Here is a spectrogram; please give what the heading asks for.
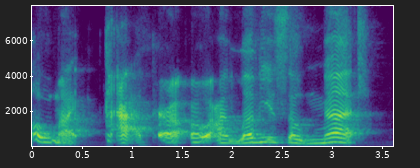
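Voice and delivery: high, very slow, stretched-out, uptight, prissy gushing. Mocking uptight people who act like Miss Perfect: mocking an uptight Miss Perfect. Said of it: "Miss Perfect and wanna be like".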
